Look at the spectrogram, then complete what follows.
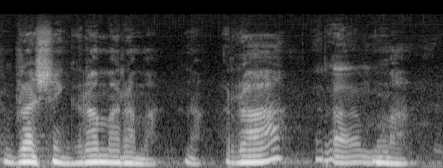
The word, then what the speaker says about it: Rama: Rama. First long A, then short A.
